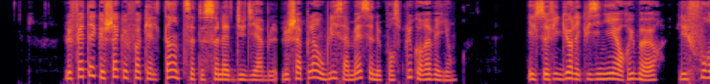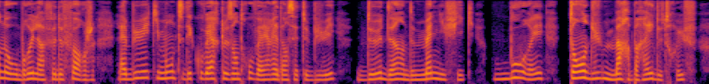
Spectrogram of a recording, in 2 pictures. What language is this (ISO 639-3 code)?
fra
